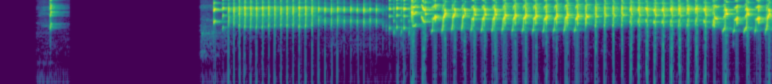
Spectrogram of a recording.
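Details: Ngekek panjang, the long chattering song of a fighter lovebird, used to stimulate other birds to sing; one faint click, two seconds of silence, then rapid buzzy chatter that becomes louder and fuller near the four-second mark.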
